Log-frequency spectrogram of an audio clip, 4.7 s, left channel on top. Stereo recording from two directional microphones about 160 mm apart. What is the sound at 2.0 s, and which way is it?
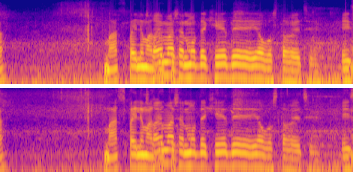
Speech, 20° left (ahead or behind).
